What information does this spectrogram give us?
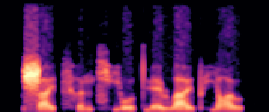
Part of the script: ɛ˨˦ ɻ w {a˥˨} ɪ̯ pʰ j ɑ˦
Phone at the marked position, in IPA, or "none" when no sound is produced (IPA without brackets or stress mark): a˥˨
